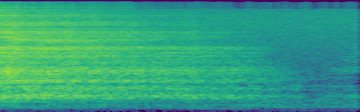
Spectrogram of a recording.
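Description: A strong, steady exhalation blown out through the mouth during a relaxation exercise in a forest, one long breath fading gradually, close and clear with no talking.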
